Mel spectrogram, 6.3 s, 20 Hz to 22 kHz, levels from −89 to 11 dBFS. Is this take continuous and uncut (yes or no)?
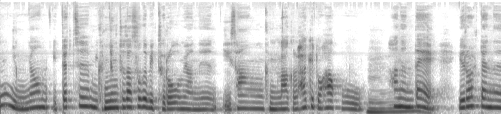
no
